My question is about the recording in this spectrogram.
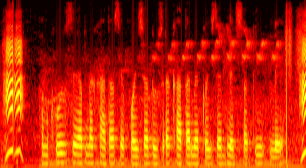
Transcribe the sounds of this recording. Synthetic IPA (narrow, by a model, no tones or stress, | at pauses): həmkʰud͡ʒseəpnakʰaːt̪asepəɪsad̪usɾakʰaːt̪amẽkəɪsebʱed͡ʒsəkile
